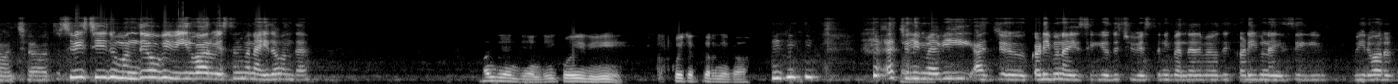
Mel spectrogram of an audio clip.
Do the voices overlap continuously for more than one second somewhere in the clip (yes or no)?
no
